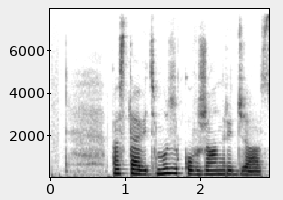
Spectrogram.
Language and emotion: Russian, neutral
